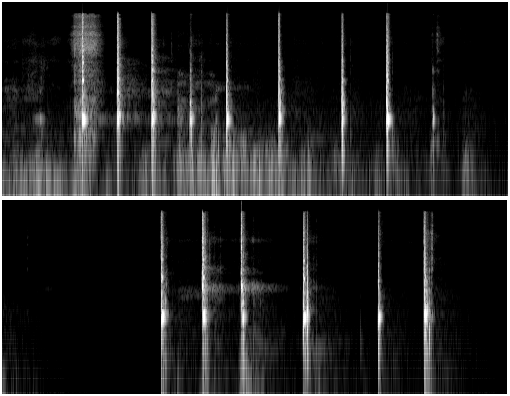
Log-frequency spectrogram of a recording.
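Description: A wooden baton knocks sharply on a knife blade again and again.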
